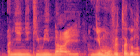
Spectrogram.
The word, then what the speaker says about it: Nicki Minaj: chce dupy bo Niki minasz przesady i tak wymawia się Nicki Minaj Nicki Minaj I nie mówię tego do tego że jestem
